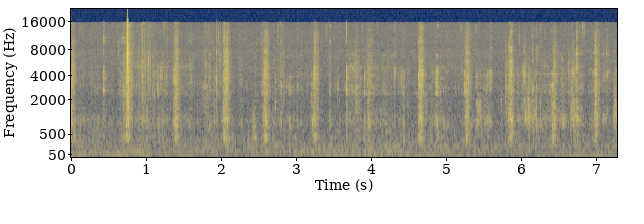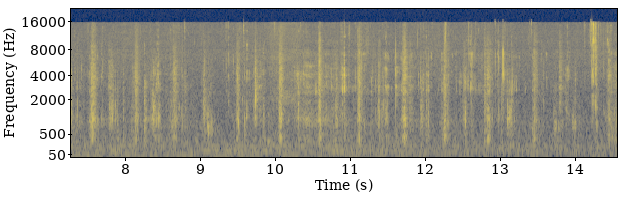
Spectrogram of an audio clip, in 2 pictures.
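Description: Close-miked chewing of a mouthful of romaine-lettuce-wrapped meatless burger: crisp, irregular crunches, several a second.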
